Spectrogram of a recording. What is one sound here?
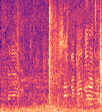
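A cricket bat strikes a ball with a sharp crack in the distance.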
